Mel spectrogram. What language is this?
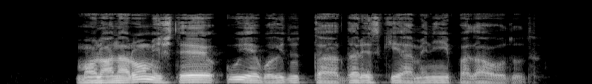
Torwali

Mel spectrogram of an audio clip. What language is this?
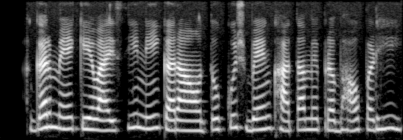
Chhattisgarhi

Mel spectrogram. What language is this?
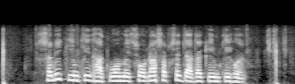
Hindi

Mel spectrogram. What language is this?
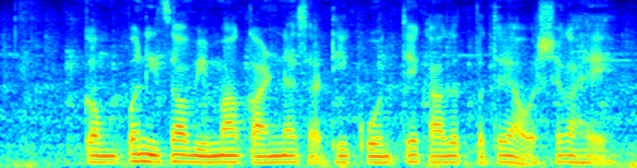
Marathi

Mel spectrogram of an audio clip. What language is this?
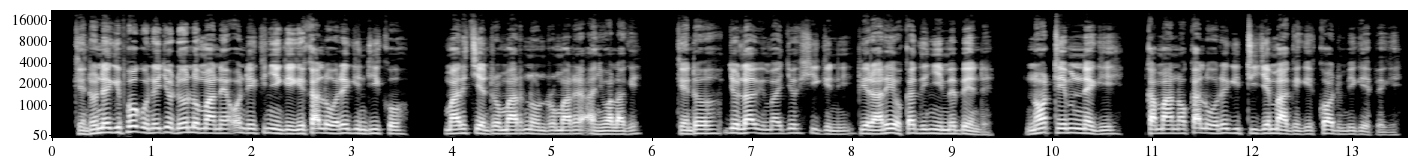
Luo (Kenya and Tanzania)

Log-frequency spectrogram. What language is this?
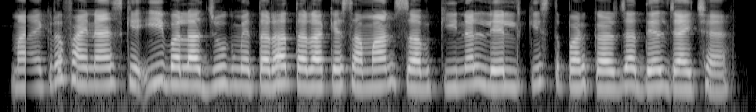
Maithili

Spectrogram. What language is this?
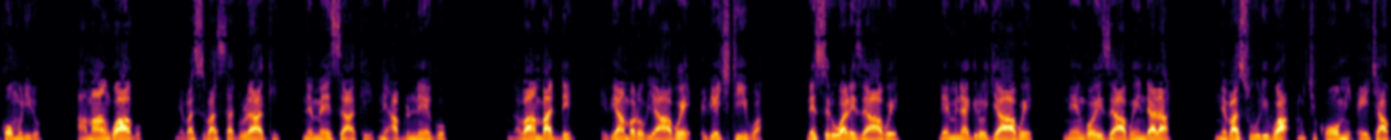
Ganda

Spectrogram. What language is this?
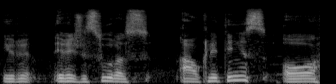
Lithuanian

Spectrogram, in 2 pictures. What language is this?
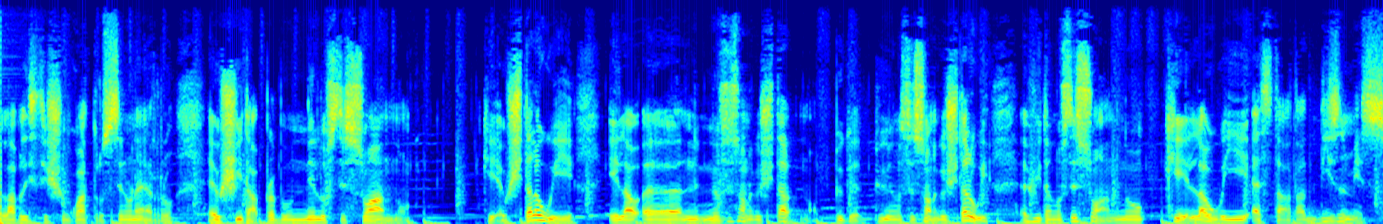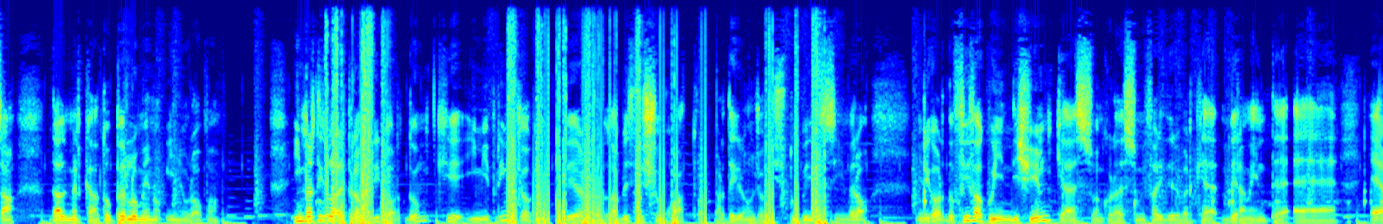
Italian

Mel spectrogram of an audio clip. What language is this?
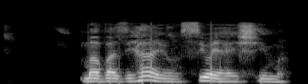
Swahili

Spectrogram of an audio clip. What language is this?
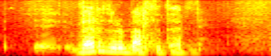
Icelandic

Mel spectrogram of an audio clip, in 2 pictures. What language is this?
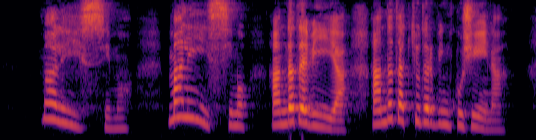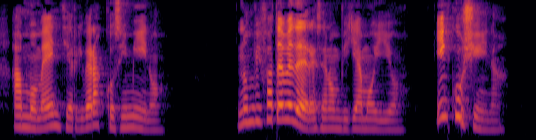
Italian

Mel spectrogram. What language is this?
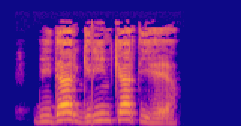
Central Kurdish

